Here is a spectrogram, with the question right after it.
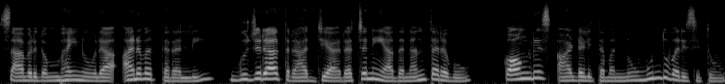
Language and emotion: Kannada, neutral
